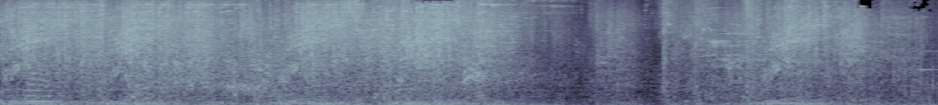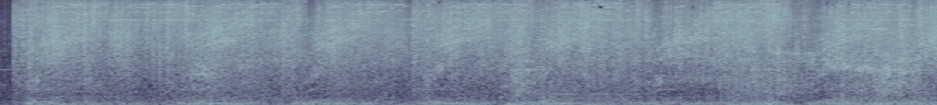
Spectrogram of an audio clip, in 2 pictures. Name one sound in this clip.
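Video game spell and combat effects whoosh and clash.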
